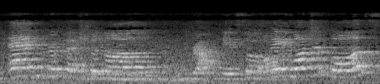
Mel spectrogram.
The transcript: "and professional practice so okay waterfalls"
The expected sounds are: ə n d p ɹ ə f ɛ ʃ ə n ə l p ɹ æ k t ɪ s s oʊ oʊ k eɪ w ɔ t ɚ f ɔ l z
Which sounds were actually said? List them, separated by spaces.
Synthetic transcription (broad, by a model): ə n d p ɹ ə f ɛ ʃ ə n ə l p ɹ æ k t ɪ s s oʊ oʊ eɪ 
